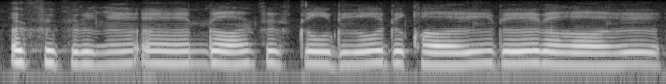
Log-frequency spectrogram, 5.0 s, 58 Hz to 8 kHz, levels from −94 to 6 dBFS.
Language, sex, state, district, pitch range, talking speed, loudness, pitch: Hindi, female, Madhya Pradesh, Bhopal, 190-200 Hz, 120 wpm, -16 LUFS, 195 Hz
